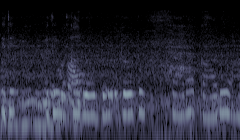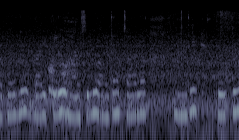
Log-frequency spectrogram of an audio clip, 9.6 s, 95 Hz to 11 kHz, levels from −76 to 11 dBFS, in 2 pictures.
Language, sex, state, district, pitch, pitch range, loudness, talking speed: Telugu, female, Andhra Pradesh, Anantapur, 225 Hz, 215-245 Hz, -33 LUFS, 85 wpm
